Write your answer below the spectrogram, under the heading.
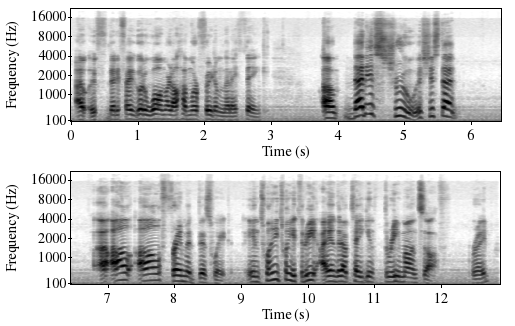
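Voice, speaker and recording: Long, frequent pauses break up a man's moderate-paced speech. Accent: Peruvian. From Peru. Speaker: truck driver. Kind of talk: live stream chat. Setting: in a truck at a truck stop. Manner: hesitant, many fillers.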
